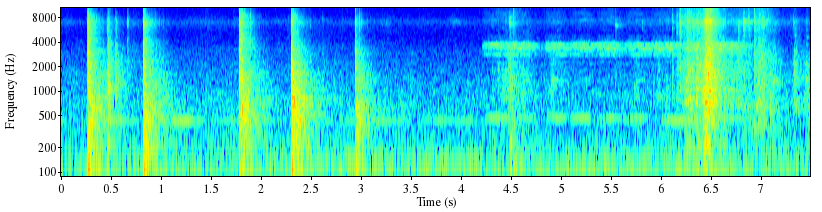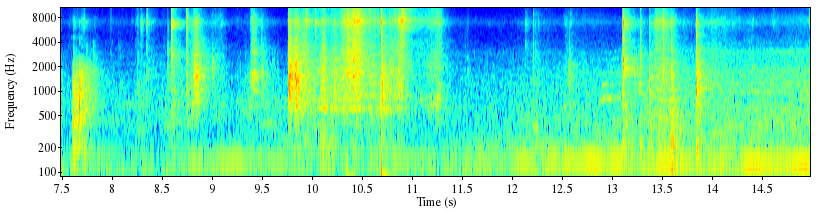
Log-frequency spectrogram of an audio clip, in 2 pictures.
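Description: Metal tools clink and clatter against each other.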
